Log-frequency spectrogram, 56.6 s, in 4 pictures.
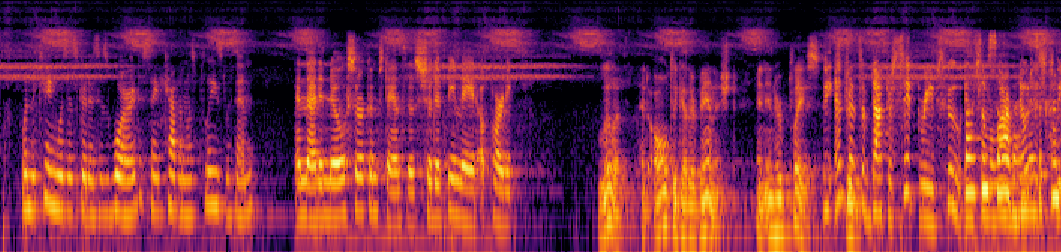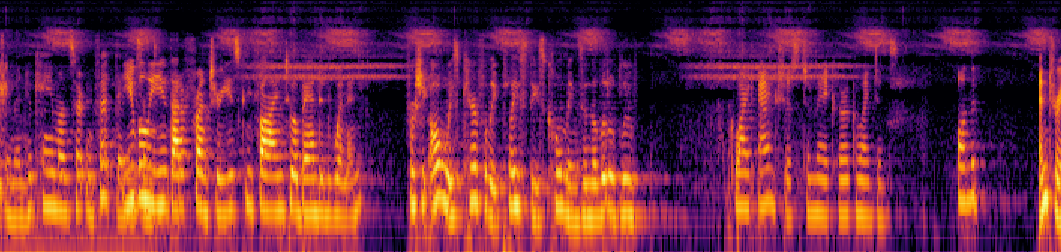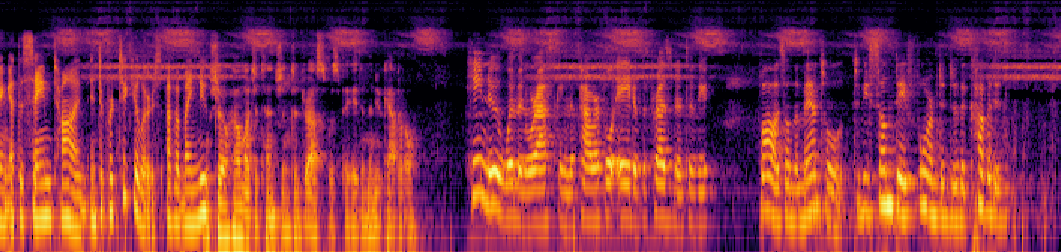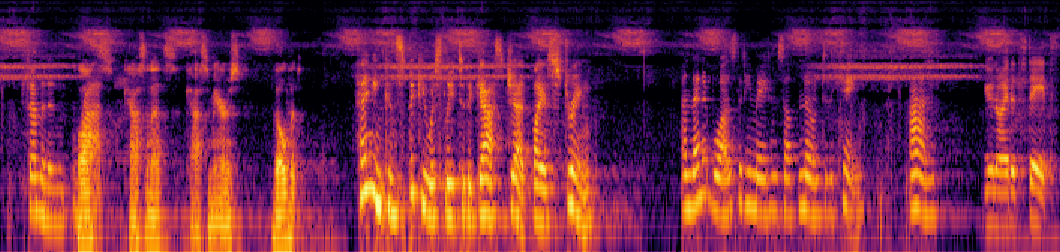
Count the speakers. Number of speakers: ten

